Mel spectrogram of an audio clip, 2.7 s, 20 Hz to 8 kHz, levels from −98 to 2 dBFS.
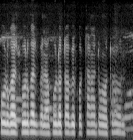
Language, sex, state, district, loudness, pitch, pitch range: Chakma, female, Tripura, Unakoti, -20 LUFS, 185 Hz, 175-190 Hz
